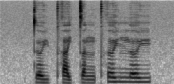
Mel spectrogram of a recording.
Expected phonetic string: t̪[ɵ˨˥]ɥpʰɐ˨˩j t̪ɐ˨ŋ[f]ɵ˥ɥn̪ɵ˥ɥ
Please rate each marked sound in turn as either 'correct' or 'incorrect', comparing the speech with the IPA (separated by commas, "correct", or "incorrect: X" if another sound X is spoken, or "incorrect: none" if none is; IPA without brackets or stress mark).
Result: incorrect: ɵ˨, incorrect: pʰ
